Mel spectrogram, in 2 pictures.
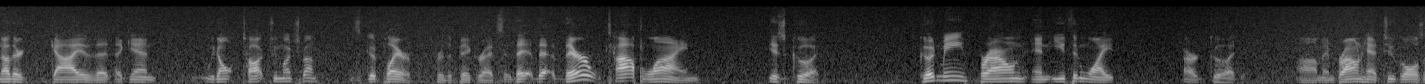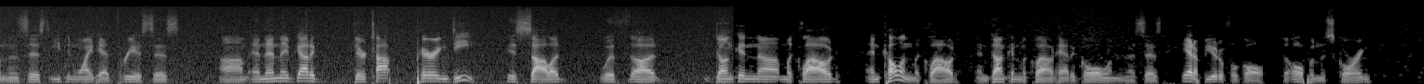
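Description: At 21.59 s the overdone noise removal kicks in and stays to the end of the recording. Up to then you've got room noise sitting about 18 dB under the speech. After that point the noise reducer is clearly set too hard. It's knocking individual frequency bands right down whenever they drift close to its noise estimate, so the background drops and breaks up into little twinkling specks. Quieter parts of the voice get taken out too.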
